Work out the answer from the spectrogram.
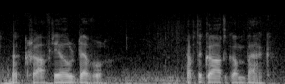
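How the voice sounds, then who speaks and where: An actor playing a resolute, wry British secret agent in a radio drama, speaking in a dry, understated British accent. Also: male voice, rumbling low, normal speed, a little hiss or hum. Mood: curious. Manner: dry, understated, musing aloud. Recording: dramatic music bed under voice. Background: loud orchestral film score.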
